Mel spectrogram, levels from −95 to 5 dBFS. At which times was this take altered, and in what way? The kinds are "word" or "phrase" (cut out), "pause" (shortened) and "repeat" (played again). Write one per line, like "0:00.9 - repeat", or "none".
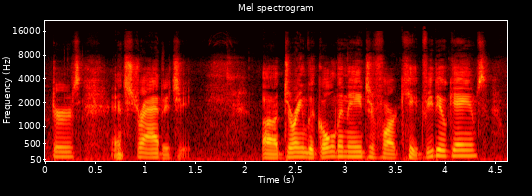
none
